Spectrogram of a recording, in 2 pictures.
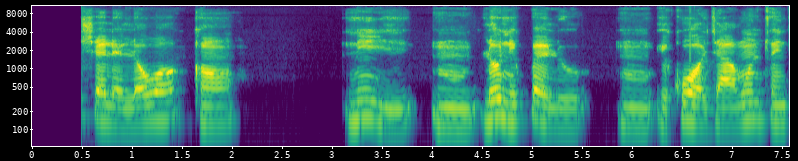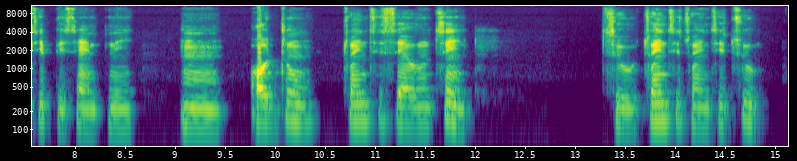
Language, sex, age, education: Yoruba, male, 15-29, tertiary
